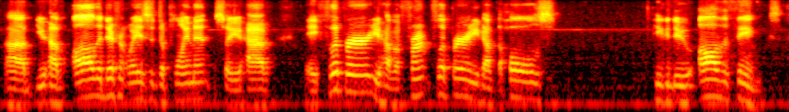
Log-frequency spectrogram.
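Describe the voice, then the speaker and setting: A man's voice: medium pitch, animated, a little slow, fairly bright tone. A man hosting a live stream about pocket knives, chatting casually, greeting viewers by name and restarting sentences as he handles a knife. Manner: handles the knife while talking, restarts often.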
